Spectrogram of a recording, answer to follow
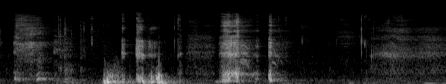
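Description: A man coughing and clearing his throat into a podium microphone: a short series of coughs, loudest in a quick cluster about a second in and again a little past the middle.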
